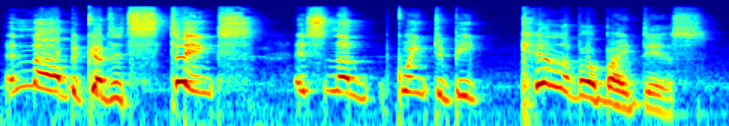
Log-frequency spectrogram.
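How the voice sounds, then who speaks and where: A woman's voice: high voice, huge pitch swings, measured pace, darkish tone. A woman streamer giving live gameplay commentary, exasperated and talking back at the game.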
